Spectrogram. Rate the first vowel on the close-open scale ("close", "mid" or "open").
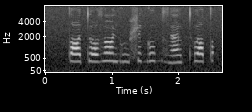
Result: mid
